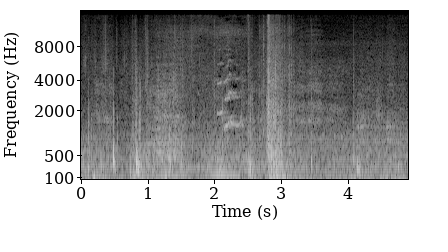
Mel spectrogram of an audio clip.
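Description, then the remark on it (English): A house's front door swings shut with a solid thud midway through, preceded by a few lighter knocks and rattles from the handle and frame, with no one speaking. “Can I close the door for my cat?”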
